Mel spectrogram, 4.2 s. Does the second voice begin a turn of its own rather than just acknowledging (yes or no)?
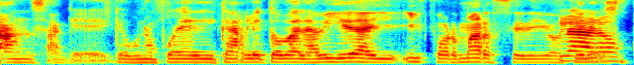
yes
